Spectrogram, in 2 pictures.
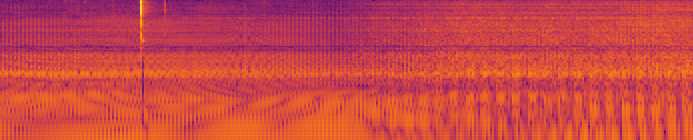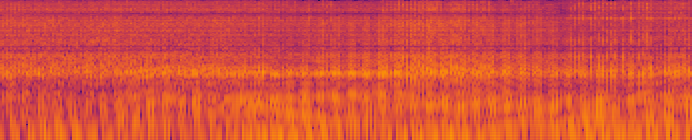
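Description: Korg Volca Keys synthesizer played through an Iron Ether FrantaBit bit-crusher pedal, its sound changing as the pedal's knobs are turned. A low, gritty drone with a stepped, repeating pattern turns about three or four seconds in into a fast, sputtering buzz that gets louder in the second half.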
